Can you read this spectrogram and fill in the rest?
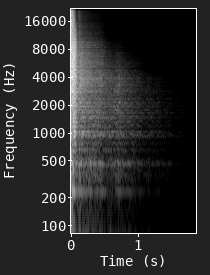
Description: DDK1 SNARE 5.wav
